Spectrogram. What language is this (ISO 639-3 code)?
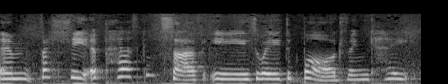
cym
